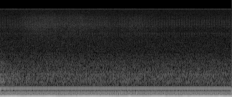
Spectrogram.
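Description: A steady low hum made of two constant tones, one deep and one about an octave above it, over a faint hiss.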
